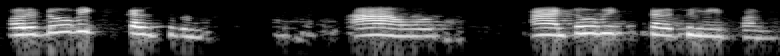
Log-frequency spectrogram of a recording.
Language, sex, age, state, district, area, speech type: Tamil, female, 18-30, Tamil Nadu, Sivaganga, rural, conversation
